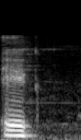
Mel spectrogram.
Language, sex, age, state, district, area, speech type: Urdu, male, 18-30, Maharashtra, Nashik, urban, read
